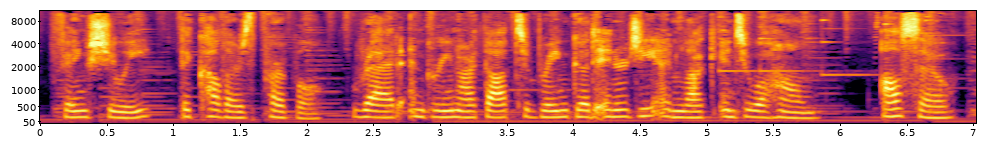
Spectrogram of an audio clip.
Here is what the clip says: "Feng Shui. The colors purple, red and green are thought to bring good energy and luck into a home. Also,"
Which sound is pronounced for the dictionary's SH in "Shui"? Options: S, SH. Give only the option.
SH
